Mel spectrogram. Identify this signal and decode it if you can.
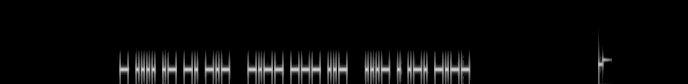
Morse code, heard as a keyed tone, about 44 wpm, 700 Hz. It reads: THANK YOU VERY
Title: Sets of 3 Words 45wpm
